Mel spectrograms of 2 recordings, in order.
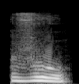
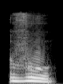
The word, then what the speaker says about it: vous: Vous. Vous. The final S in vous is also silent, just like nous, unless it's followed by a vowel.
